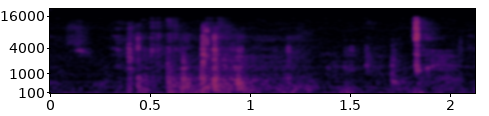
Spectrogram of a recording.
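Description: Faint handling noise at a table microphone: a run of soft clicks and rustles, with a sharper click near the end.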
